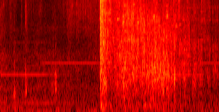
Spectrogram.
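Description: A heavy landing thumps on concrete.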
